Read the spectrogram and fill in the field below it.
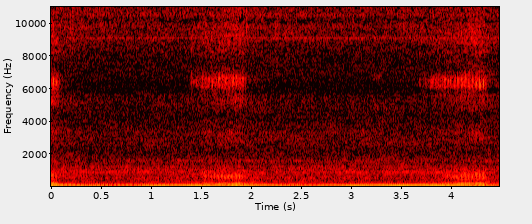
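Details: Mixed-breed dog MAX, part Papillon and part Japanese Chin, sleeps near a microphone, letting out two brief rattly snores a couple of seconds apart over steady low background noise.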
